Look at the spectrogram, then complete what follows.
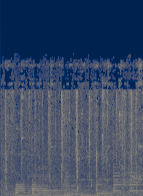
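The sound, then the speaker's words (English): A horse's hooves clip-clop in a steady rhythm, each strike sharp and clear over a continuous low hum, with no voices. “No, you can't have any horse. horses don't eat chocolate.”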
